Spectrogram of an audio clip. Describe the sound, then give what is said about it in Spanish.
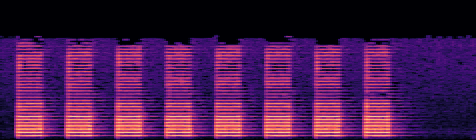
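An ascending electronic alert tone from a radar detector: eight bright, buzzy beeps in a quick, evenly spaced series, each with a short upward sweep. Loud, with nothing else around it. “Lo puedes configurar como ascendente.”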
